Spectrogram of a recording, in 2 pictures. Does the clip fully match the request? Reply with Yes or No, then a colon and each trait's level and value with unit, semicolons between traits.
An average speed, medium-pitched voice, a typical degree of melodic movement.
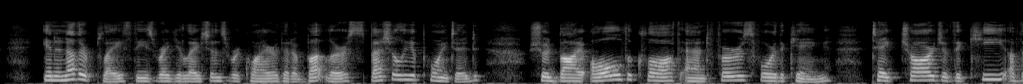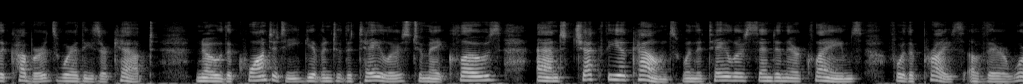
Yes: average, 175 wpm; medium, 155 Hz; average, 4.6 semitones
